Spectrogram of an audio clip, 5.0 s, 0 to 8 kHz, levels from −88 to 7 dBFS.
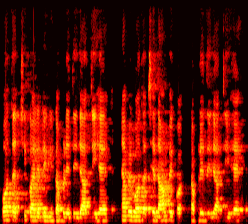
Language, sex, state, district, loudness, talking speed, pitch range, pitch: Hindi, male, Bihar, Saran, -15 LUFS, 215 wpm, 135-150 Hz, 140 Hz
